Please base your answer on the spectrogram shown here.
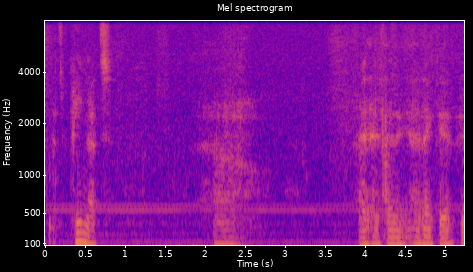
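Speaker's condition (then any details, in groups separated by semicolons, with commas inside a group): Parkinson's disease; slowed down, on medication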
